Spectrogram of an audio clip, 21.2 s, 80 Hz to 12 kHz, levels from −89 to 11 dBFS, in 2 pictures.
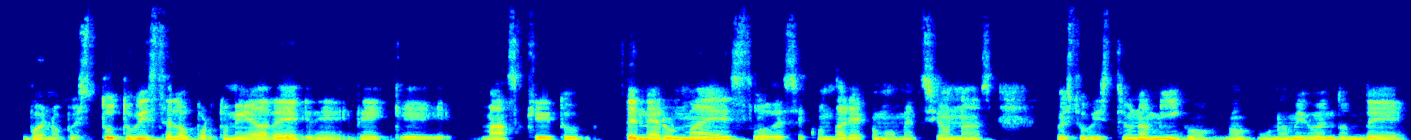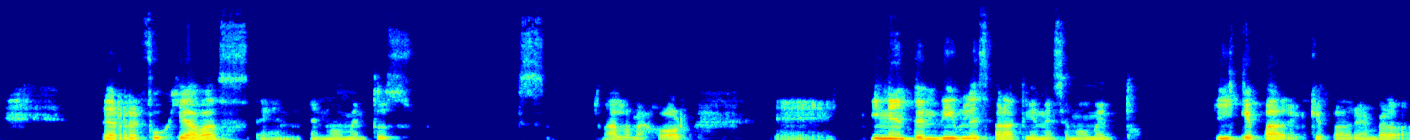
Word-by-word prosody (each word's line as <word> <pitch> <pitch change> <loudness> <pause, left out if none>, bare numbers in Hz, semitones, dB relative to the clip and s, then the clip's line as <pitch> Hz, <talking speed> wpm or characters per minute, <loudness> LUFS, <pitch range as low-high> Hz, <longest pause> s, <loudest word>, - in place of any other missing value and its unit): bueno, 105 -5 -4
pues, 95 - -8
tú 115 -1 +3
tuviste 130 +1 +1
la 130 0 +2
oportunidad 100 -6 -1
de 120 +4 +4
de 95 -4 -6 0.2
de 90 -2 -4
que 90 -1 -5 0.2
más 100 +1 -1
que 125 -1 0
tú 115 -5 -2 0.3
tener 105 -1 +4
un 125 +2 +1
maestro 125 -2 +1
de 95 - -3
secundaria, 100 +3 -4
como 105 -4 -4
mencionas, 100 - -5 0.4
pues, 105 -2 -4
tuviste 95 +6 -4
un 140 0 +2
amigo, 125 -5 0
¿no?, 120 +5 -6
un 110 -2 -5
amigo 120 +1 -1
en 120 - 0
donde 105 -5 -2 0.7
te - - +5
refugiabas 110 +4 +2
en - - -11
en 105 - -9
momentos, 100 +4 -7 1.4
pues, - - -1
a - - +2
lo - - -5
mejor, - - -3 0.6
eh, 125 - -12 0.2
inentendibles 115 -3 +7
para 95 -1 +1
tí 100 - -5
en 95 0 -3
ese 95 +2 -9
momento, 95 -2 -7 0.6
y 115 0 +4
qué 110 - +6
padre, 115 - +2
qué - - -3
padre, 100 -1 -6
en 95 - -6
verdad. - - -3
110 Hz, 145 wpm, -24 LUFS, 100-120 Hz, 1.4 s, inentendibles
